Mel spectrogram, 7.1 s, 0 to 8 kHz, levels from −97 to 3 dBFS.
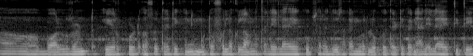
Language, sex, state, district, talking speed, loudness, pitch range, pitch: Marathi, male, Maharashtra, Pune, 175 wpm, -37 LUFS, 125-130 Hz, 125 Hz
